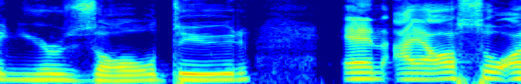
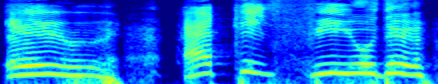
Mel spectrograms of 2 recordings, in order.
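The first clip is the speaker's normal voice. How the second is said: put-on very high, slow elderly voice; hammed-up old-timer feeling aches in the bones; terrible old-person impression; 11 semitones higher than usual. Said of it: "doing an impression of an old person".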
